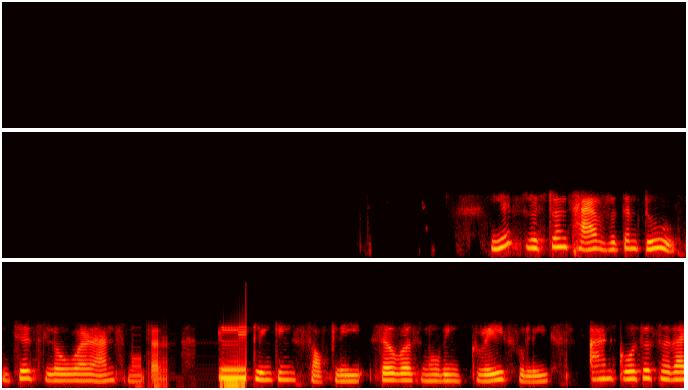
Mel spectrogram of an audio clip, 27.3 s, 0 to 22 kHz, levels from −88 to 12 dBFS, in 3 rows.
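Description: Across the whole clip the speech carries the G.729 codec at 8 kbit/s, inside a telephone band of roughly 150 Hz to 3.5 kHz. The codec damage is plainly audible. Each 10 ms frame is rebuilt from a vocal-tract filter, a pitch predictor and a handful of pulses, so the voice comes through intelligible but rough and slightly synthetic. Nothing above the band survives, which gives the flat, narrow telephone timbre.

From 2.50 to 2.62 s there is VoIP packet loss concealed by the speech codec. About 70 ms of audio is missing, scattered over that 120 ms window, and the longest single gap is 30 ms. This fits several lost 10 ms frames. The decoder fills each hole by extending its last pitch and filter at falling gain, so the speech is briefly stretched and dips, then takes a moment to recover. The same concealment appears from 15.98 to 16.09 s, covering about 80 ms just before "restaurants have rhythm too", and leaves those first syllables weak and smeared.

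From 20.02 to 21.50 s, ending just before "clinking softly servers moving", the voice becomes robotic sound from repeated short buffers. A rigid, metallic 50 Hz buzz sits on the speech for most of this stretch while it still loosely follows the words. The 50 Hz figure corresponds to a repeat every 20 ms, so the likely cause is fresh audio arriving too seldom and the playback repeating its last 20 ms segment in place of the skipped material.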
